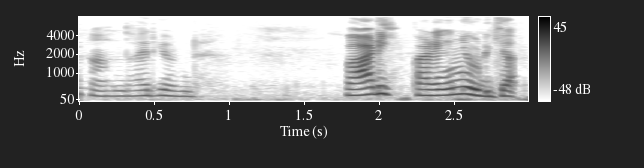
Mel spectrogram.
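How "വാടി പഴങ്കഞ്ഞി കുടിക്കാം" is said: calling out. Real, not acted. Calling daughter to eat.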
